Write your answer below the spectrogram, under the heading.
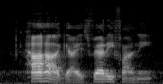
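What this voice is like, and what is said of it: Imitates another person's voice. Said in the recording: “that your Jet Li impression from the trailer? ... That's my impression of Jet Li.”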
